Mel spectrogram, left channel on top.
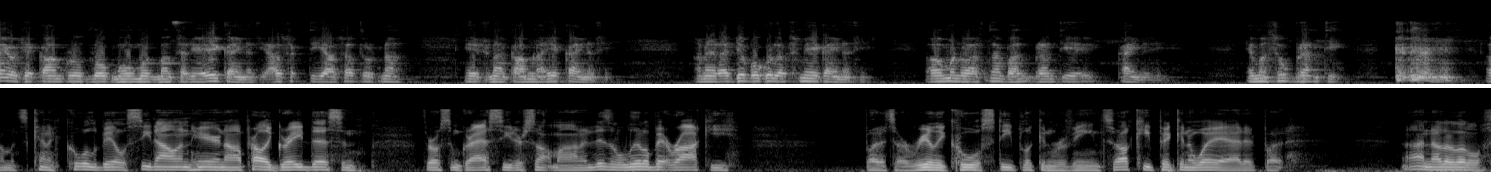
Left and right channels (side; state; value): both; different; correlation 0.00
